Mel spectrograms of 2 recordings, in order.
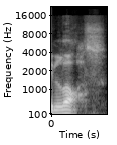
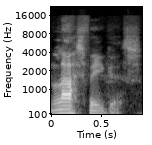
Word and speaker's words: Las Vegas: was in Las Vegas I deliberately didn't say loss because that feels British I went Las Vegas what what do you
